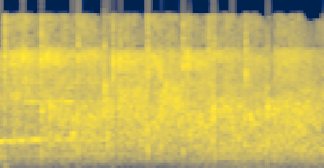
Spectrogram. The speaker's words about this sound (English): Give them a mighty clap to Jesus.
